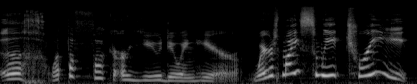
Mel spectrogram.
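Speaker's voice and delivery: slow, high put-on demon voice; a cranky spirit wanting her treat; grumpy demoness. Demoness grumbling at the wife who knocked, slow and high.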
